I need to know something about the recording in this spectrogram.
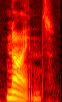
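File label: "nines", US English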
